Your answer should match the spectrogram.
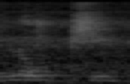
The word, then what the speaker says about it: লক্ষ্মী: হসন্ত দিলাম, ক্ষরশিকার চন্দ্রবিন্দু লক্ষ্মী। তাহলে তোমাদের উচ্চারণের বানানে যখন লক্ষ্মী আসবে তোমরা লক্ষ্মী বানান লিখবে লক্ষ্মী, একটু করে নাসিক্য বলছি আমি, দেখো লক্ষ্মী একটু করে নাসিক্য উচ্চারণ করছি খি, ওইটা ওরকম ঠিক।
